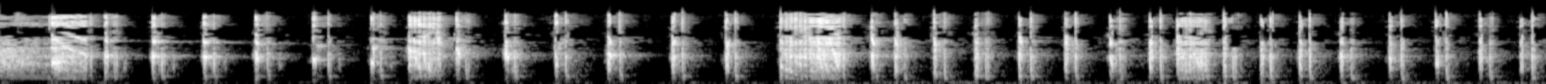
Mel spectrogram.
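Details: Lightsaber soundboard playback chopping into short rapid bursts about four per second, stuttering instead of a clean hum; glitching sound likely caused by a bad or corrupted SD card holding the sound fonts.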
